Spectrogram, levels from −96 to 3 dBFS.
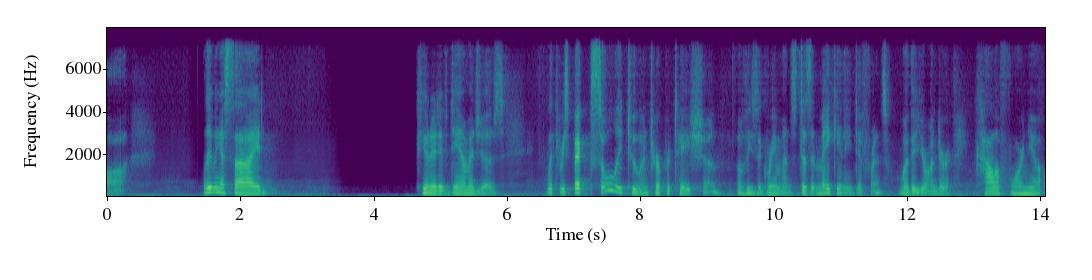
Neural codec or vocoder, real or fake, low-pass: codec, 24 kHz, 0.9 kbps, DualCodec; fake; 7.2 kHz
